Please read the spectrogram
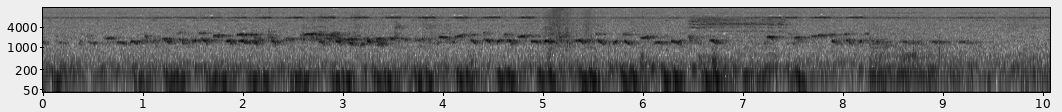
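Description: Birds chirping in quick, busy runs of short notes, with a steady thin high-pitched tone above them and an irregular low rumble underneath.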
